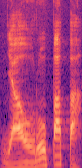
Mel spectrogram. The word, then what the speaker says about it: 1688: 중국 내수용 도매 사이트입니다 1688을 중국어로 발음을 하면 냐오로 빠빠 알리바바와 발음이 비슷하죠 즉 1688닷컴은 중국인들이 사용하는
